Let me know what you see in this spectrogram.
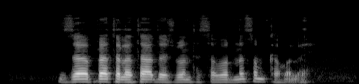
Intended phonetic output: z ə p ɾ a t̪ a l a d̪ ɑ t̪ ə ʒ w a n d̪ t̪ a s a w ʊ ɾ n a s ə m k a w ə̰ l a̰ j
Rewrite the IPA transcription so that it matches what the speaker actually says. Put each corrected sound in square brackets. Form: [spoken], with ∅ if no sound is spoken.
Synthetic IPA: z ə p ɾ a t̪ a l a [t̪] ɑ [d̪] ə ʒ w a n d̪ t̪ a s a w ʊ ɾ n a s ə m k a w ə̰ l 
